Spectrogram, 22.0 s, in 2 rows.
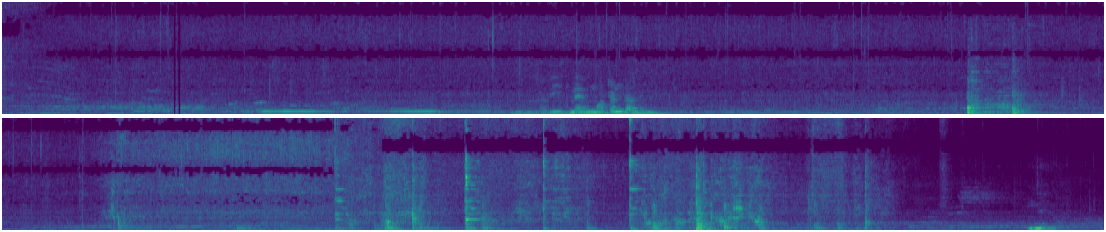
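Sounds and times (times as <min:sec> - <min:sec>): spices sizzling in a pan: 0:00.0 - 0:20.6
spatula scraping a metal pan: 0:14.3 - 0:20.0.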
